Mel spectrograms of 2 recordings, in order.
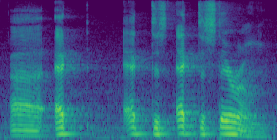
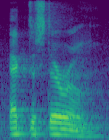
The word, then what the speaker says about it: Ecdysterone: Ecdysterone. Ecdysterone.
